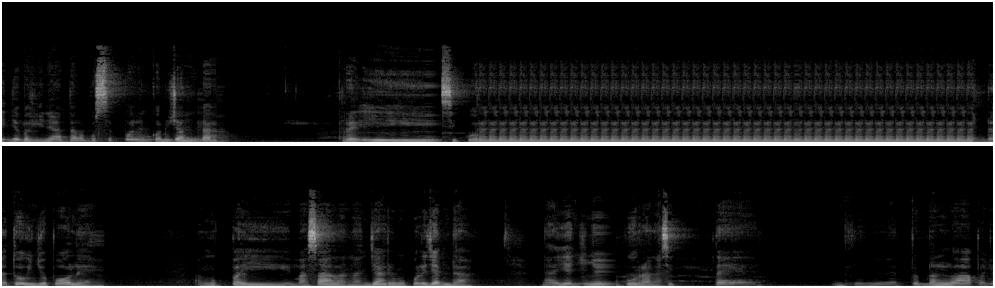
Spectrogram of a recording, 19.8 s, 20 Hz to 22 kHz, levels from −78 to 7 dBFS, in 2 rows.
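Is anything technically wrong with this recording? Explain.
Yes, two things. The speech has short dropouts where LE Audio frames were lost, and a stretch where it gets stuck in a broken-record loop. Over both, the light grain of LC3 compression is just audible, which fits a bitrate around 64 kbps.

Lost LE Audio frames show up at 1.84–2.28 s, 4.25–4.41 s, 7.94–7.99 s, 10.87–10.94 s and 15.86–16.06 s. The first is several gaps spread over about 0.44 s, each run under about 70 ms. When frames go missing, the decoder fills in with the last spectrum and random signs, so the voice smears into noise and fades rather than cutting cleanly. The steps fit 10 ms frames.

From 4.87 to 9.72 s there's a broken-record loop. The same 0.10 s snippet repeats back to back, 48 times, giving a rapid stutter. It's likely a stalled player or stream resending its last fragment, and whatever speech belonged in those seconds is lost.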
